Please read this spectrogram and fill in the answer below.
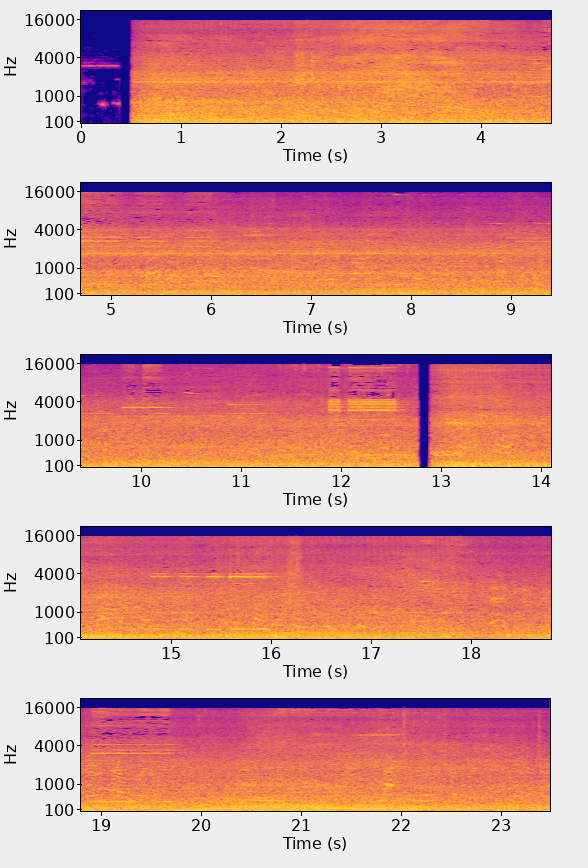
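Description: Street traffic with motorcycles going past and a few short vehicle horn toots, over indistinct voices.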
